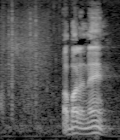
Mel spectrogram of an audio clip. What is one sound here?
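A middle-aged man speaks briefly up close.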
